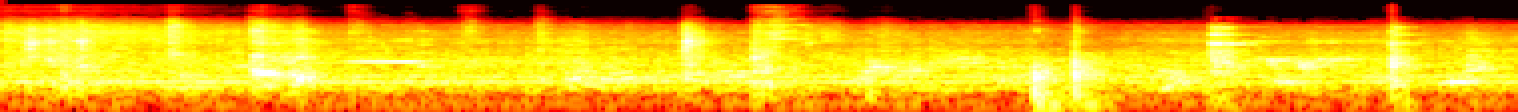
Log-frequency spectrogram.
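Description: Cookware clattering on a gas stovetop: a string of knocks and metallic clinks as pans and utensils are moved, with a heavier clunk about four seconds in as the iron tawa is handled, over a steady hum.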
